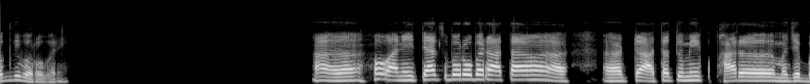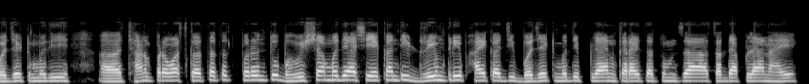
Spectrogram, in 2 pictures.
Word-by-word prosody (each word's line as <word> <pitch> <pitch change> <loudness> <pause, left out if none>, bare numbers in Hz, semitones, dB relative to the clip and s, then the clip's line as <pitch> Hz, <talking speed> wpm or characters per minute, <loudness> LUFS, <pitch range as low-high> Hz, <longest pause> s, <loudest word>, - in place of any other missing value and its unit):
अगदी 185 +5 -4
बरोबर 115 - -5
आहे. 130 -2 -17 2.5
अ, - - -4 0.6
हो. 250 - +4
आणि 195 -1 +1
त्याचबरोबर 230 +1 +2
आता 215 0 +2 1.3
आता 150 +4 +2
तुम्ही 190 0 0 0.2
फार 170 +3 0
अ, 175 -1 +4
म्हणजे 155 0 -1
बजेटमध्ये 160 +2 -1 0.3
अ, 140 0 +2
छान 160 +4 -2
प्रवास 185 -1 +1
करतातच. 190 +3 0
परंतु 205 +1 +1
भविष्यामध्ये 200 +5 +1
अशी 200 0 +1
एखादी 200 +2 0
ड्रीम 195 +3 +2
ट्रिप 200 -1 +1
आहे 175 +1 +3
का 180 - +3
जी 175 - -3
बजेटमध्ये 165 +2 -1
प्लॅन 165 0 +1
करायचा 160 0 +2
तुमचा 165 0 +1
सध्या 155 +1 +1
प्लॅन 160 -1 +1
आहे. 150 +2 -2
175 Hz, 125 wpm, -13 LUFS, 160-200 Hz, 2.5 s, हो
